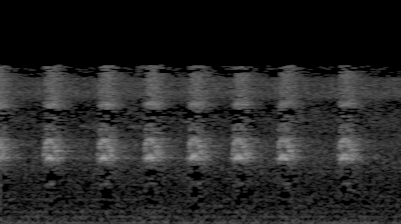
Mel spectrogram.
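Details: Seven coarse caws from a grieving crow, repeated roughly every half second in a steady rhythm, each a brief hoarse burst over low, constant background noise.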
